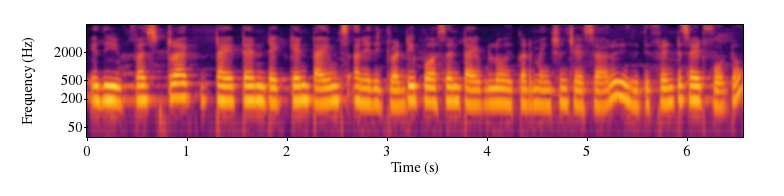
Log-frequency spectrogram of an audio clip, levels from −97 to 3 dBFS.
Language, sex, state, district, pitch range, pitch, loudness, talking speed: Telugu, female, Andhra Pradesh, Annamaya, 165-195 Hz, 185 Hz, -16 LUFS, 165 wpm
